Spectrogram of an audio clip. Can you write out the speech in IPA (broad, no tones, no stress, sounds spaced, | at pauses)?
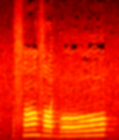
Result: sˤ ɛ̃ zˤ ɛ ɡ ɔː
